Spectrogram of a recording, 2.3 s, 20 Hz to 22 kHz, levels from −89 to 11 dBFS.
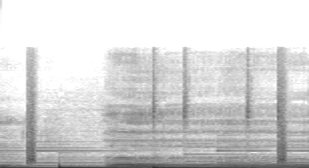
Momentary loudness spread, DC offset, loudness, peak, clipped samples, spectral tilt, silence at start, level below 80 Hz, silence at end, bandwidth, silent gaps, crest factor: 6 LU; under 0.1%; -20 LUFS; -4 dBFS; under 0.1%; -6.5 dB/octave; 0 s; -16 dBFS; 0 s; 11.5 kHz; none; 10 dB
